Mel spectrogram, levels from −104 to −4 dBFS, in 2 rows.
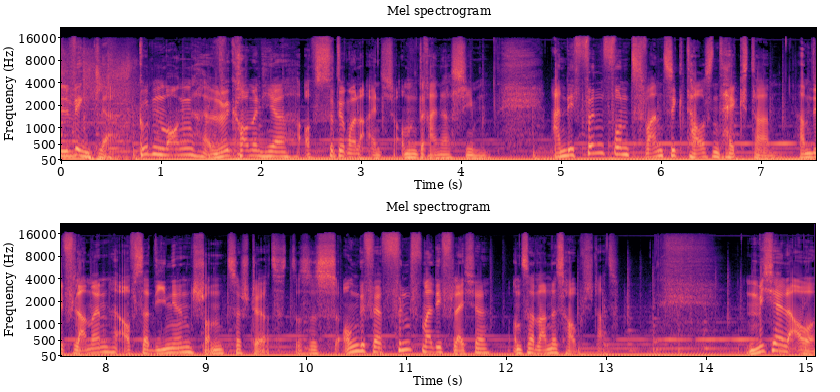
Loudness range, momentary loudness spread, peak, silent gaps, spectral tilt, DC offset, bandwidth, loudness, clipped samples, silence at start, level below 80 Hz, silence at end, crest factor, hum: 2 LU; 8 LU; -12 dBFS; none; -4.5 dB/octave; under 0.1%; 17 kHz; -28 LUFS; under 0.1%; 0 s; -30 dBFS; 0 s; 14 dB; none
